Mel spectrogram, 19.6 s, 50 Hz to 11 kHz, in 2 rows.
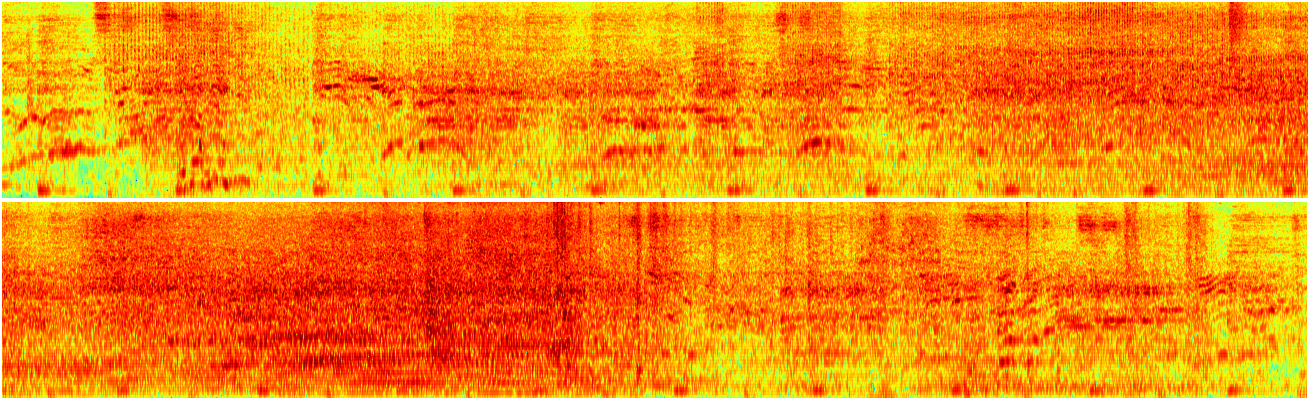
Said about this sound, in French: Celui-là, de Monster Truck, il est vert avec des flammes oranges. C'est un Ford aussi, on dirait. Et alors, on doit bien faire 3 mètres de haut.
